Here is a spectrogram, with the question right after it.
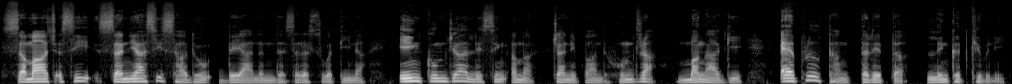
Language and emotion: Manipuri, neutral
